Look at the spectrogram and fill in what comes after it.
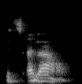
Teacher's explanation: And that's ah, as in allow. Look how short that allow is. That ah, you scarcely hear it. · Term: chatef patach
